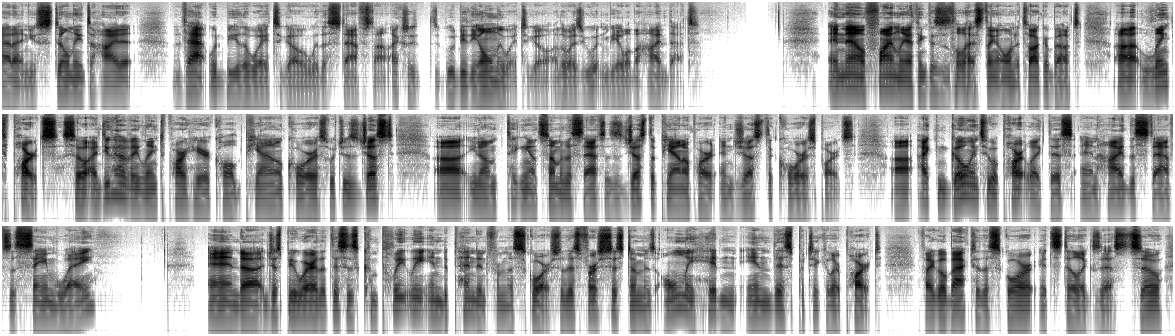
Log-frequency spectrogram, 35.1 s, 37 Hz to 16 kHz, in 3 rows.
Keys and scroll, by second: 0.2 super+z, 1.4 super+z, 5.6 super+-, 6.0 super+-.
